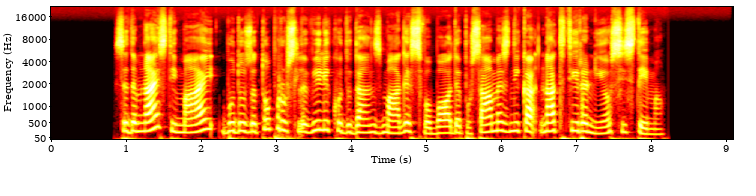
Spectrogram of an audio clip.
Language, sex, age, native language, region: Slovenian, female, 50-59, Slovenian, Zasavska region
